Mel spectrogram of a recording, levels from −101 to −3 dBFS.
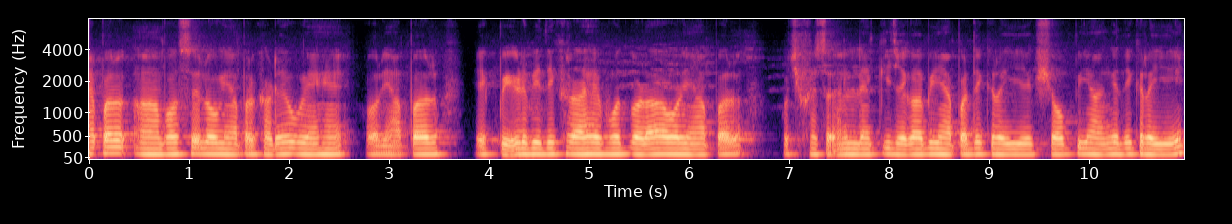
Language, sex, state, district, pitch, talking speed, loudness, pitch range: Hindi, male, Bihar, Lakhisarai, 120 Hz, 230 wpm, -17 LUFS, 115-125 Hz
